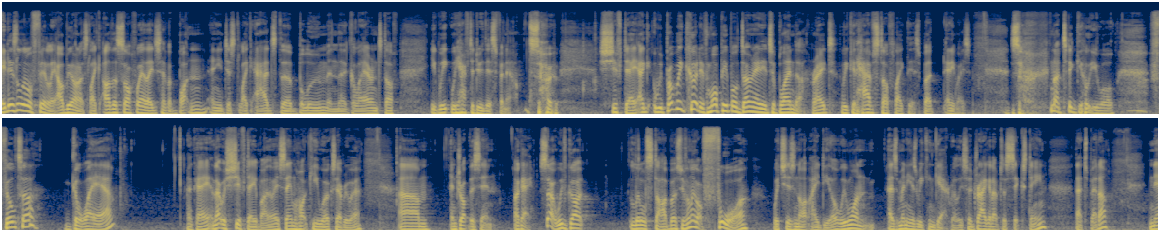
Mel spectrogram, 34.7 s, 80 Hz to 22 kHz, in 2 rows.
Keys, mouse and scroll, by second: 9.1 shift+a, 19.1 click, 23.2 click, 23.7 middle click, 27.9 middle click, 29.0 click, 30.7 middle click.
